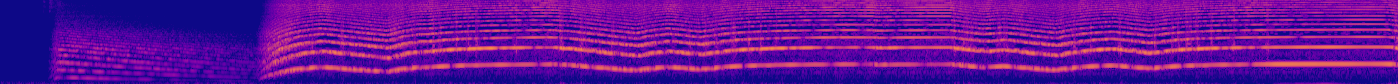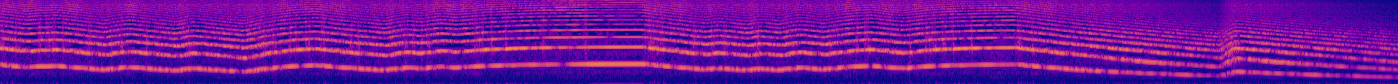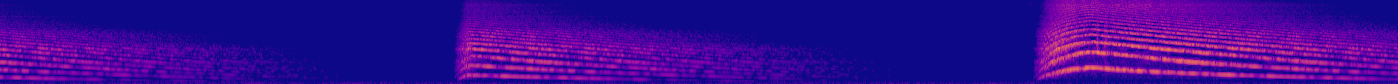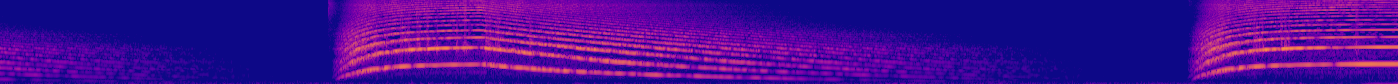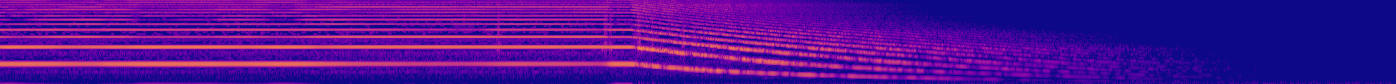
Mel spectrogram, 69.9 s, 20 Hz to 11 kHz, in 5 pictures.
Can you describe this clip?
Old Police Siren
Equipment: Tascam DR-03 on-board mics
A good recording of a loud, old-style police siren jury-rigged to run off a car battery. Although this sample has an garage-y sound to it, I hope someone finds it useful.
horn, police, siren, blaring, old, air, loud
